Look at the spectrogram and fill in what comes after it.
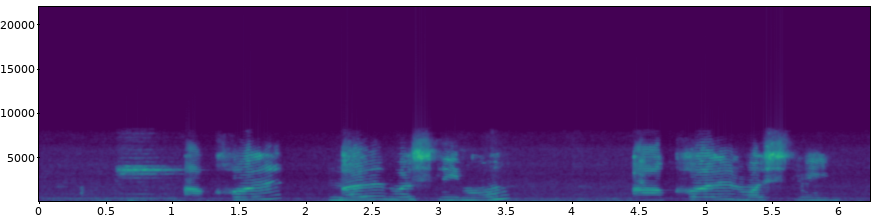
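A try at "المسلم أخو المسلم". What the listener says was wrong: Very good, इसका आप meaning पढ़िए।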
